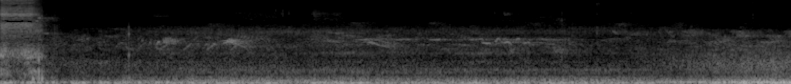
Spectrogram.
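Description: Quiet outdoor ambience: faint bird chirps over a low, steady rumble.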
